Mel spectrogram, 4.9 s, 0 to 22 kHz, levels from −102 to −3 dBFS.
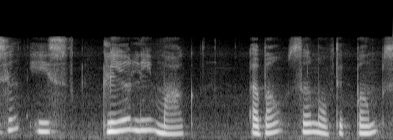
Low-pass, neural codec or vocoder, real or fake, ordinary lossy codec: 7.2 kHz; none; real; none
